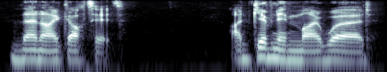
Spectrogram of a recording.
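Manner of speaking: plain reading voice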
